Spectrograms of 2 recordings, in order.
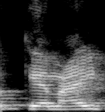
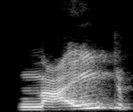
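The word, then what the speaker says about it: knight: आई जी एसटी नाइट इसको तो के नाइट नहीं पढ़ेंगे इसको भी हम लोग क्या पढ़ते हैं नाइट पढ़ते हैं नाइट में सर ये जो इसको भी तो नाइट पढ़ते हैं उच्चारण प्रोनंसिएशन तो नाइट है ये के तो साइलेंट हो गया ना वही चीज हमको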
